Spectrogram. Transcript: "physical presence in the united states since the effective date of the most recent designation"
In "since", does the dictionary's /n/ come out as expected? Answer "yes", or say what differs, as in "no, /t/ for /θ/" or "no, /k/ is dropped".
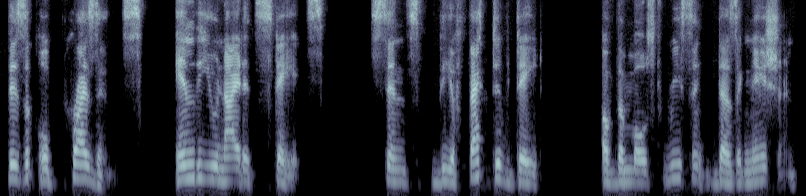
yes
